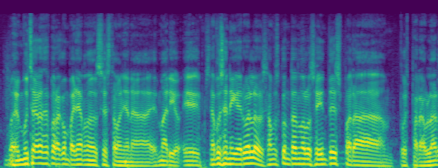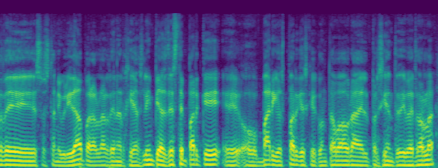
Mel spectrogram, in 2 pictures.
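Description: A radio host with a very deep male voice interviews a guest on location. He talks in a loose, chatty way, often repeating words as he goes. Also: very fast, hardly any pauses.

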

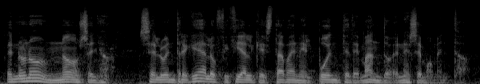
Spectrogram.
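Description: An actor playing a deferential ship's wireless operator giving measured, careful testimony in a radio drama. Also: male voice, lowish voice, close to an everyday voice.

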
